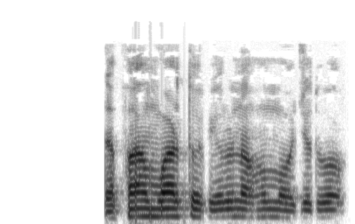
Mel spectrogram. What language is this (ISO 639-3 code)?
pus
